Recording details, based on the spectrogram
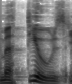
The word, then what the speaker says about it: Methuselah: The Methuselah Ship, did I pronounce that right? – Yeah, the Methuselah Ship.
